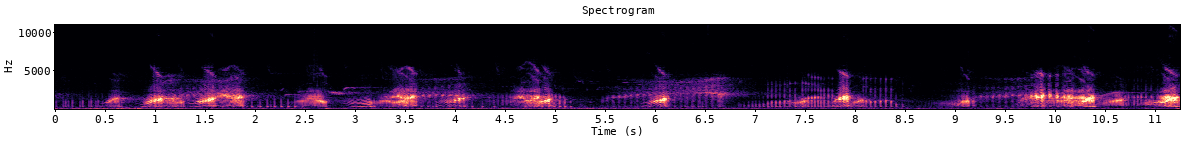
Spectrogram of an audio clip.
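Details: Frogs in a loud wild chorus around a forest pond, recorded deep in the forest on an iPhone 14 Pro with a Shure MV88+; overlapping rasping croaks in bursts roughly every second, some pauses between, no music or talking.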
